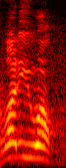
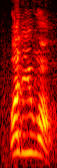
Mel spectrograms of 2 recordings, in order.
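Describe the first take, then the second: First: Gruff king. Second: Much higher and louder; gruff king yelling. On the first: King answers the door gruffly. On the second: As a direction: bellow it at the stranger at the door. King answers the door again. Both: Acted.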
